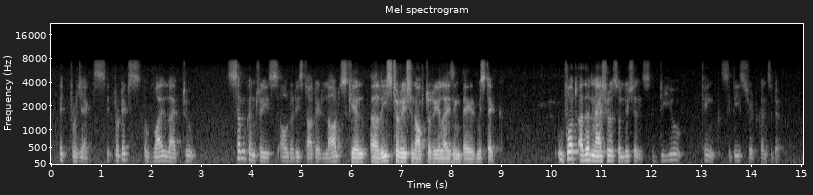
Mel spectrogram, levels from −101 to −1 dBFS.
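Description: From start to finish the speech carries AMR wideband (HD Voice) codec damage, plainly audible. The sound points to about 8.85 kbit/s, low enough to leave the pulse-modelled speech rough and raspy, with nothing above 7.5 kHz.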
